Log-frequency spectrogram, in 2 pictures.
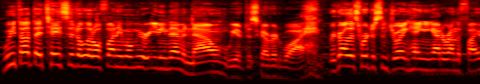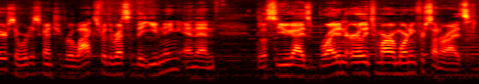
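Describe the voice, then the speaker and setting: A young adult American man hosts a casual vlog outdoors. His voice sits a little high for a man, and he explains things in a chatty, easygoing style. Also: animated, fast talker, soft background music. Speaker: vlog host. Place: outdoors on park trails and at a campground.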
